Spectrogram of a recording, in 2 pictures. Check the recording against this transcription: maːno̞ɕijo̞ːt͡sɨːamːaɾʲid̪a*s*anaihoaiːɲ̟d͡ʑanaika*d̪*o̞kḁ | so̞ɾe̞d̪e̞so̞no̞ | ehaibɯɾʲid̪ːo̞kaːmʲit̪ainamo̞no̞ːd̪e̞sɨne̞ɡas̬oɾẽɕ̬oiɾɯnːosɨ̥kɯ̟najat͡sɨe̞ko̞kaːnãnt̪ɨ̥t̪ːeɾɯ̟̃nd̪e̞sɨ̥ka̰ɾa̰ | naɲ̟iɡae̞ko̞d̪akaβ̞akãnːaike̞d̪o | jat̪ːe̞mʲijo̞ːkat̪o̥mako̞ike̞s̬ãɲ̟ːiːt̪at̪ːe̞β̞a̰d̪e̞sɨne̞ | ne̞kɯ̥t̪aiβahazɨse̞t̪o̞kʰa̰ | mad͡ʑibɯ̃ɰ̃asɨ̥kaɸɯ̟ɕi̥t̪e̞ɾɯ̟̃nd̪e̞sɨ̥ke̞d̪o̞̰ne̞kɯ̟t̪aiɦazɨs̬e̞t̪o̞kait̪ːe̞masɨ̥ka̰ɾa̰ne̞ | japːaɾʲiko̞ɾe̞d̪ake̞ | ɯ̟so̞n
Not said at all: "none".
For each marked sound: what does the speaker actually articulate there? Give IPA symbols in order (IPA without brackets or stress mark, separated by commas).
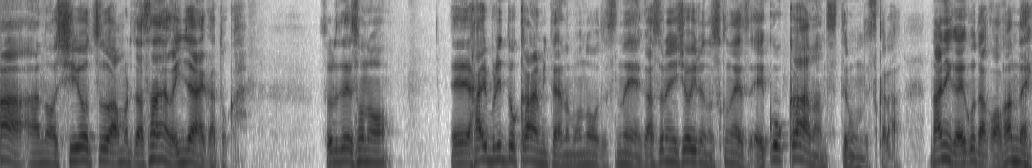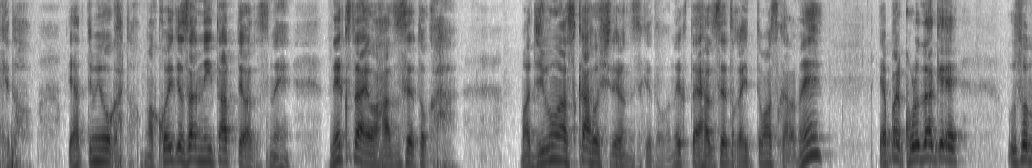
s, t̪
